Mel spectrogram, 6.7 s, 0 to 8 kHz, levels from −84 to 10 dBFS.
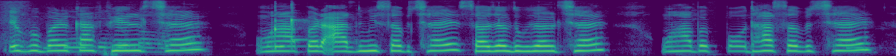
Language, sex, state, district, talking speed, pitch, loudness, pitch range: Magahi, female, Bihar, Samastipur, 140 wpm, 275 Hz, -17 LUFS, 265-290 Hz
